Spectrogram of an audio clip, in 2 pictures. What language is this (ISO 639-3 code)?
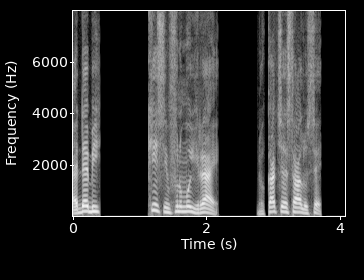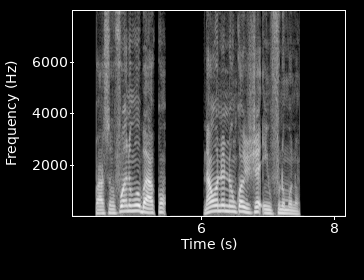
aka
